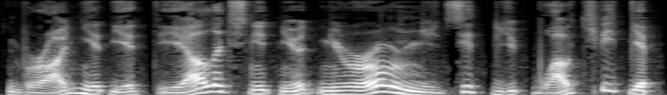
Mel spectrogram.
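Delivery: nonsense syllables like reversed tape; mock backwards speech. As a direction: pretend you're talking in reverse. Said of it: "It wasn't talking backwards".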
